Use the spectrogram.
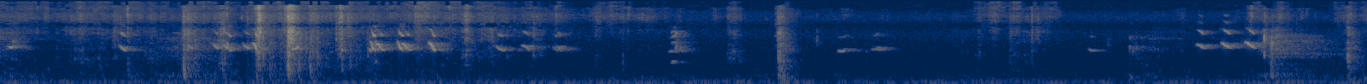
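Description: Meat chickens of an American breed cluck and call softly in a coop, with scattered short clucks, a few louder bursts and some wing flapping, fairly faint overall with no voices.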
